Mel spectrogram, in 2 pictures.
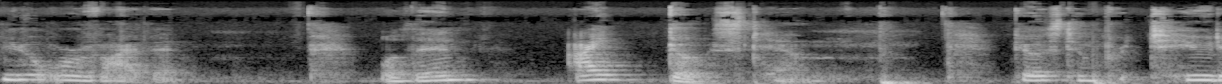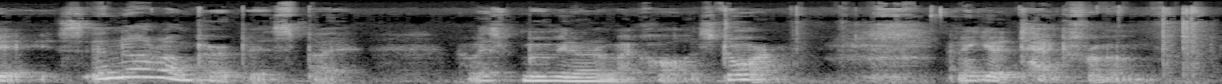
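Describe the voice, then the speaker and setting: A woman at medium pitch speaks in an animated tone with lively intonation, big swings in loudness and long, frequent pauses. Music plays in the background, and room echo is audible. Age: 20s. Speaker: vlogger. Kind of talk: storytime monologue. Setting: bathroom at night. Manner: casual, animated.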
